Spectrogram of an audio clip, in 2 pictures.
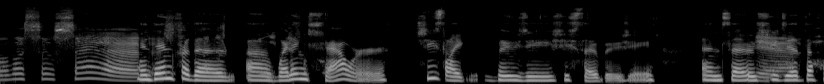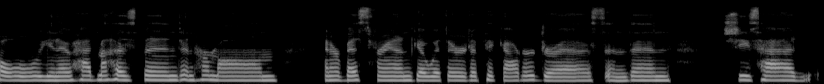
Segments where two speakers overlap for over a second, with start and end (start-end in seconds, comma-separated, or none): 1.4-3.3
